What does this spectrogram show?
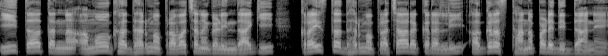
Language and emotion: Kannada, neutral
